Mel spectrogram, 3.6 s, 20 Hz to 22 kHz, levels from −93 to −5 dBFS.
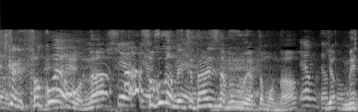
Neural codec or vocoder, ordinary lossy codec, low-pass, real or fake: none; none; 7.2 kHz; real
